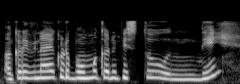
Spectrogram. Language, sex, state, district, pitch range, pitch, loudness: Telugu, female, Andhra Pradesh, Annamaya, 275-310 Hz, 300 Hz, -13 LUFS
